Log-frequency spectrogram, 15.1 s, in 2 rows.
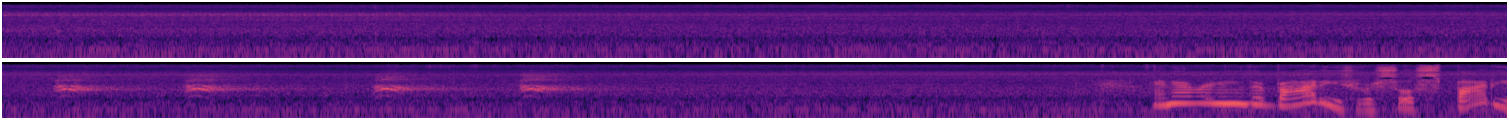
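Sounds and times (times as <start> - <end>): bird calling: 7.8 - 10.7.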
